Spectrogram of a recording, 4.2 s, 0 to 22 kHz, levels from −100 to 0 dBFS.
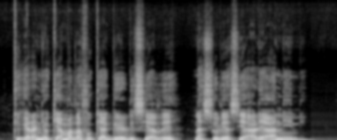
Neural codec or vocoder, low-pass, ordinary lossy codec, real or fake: none; none; none; real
